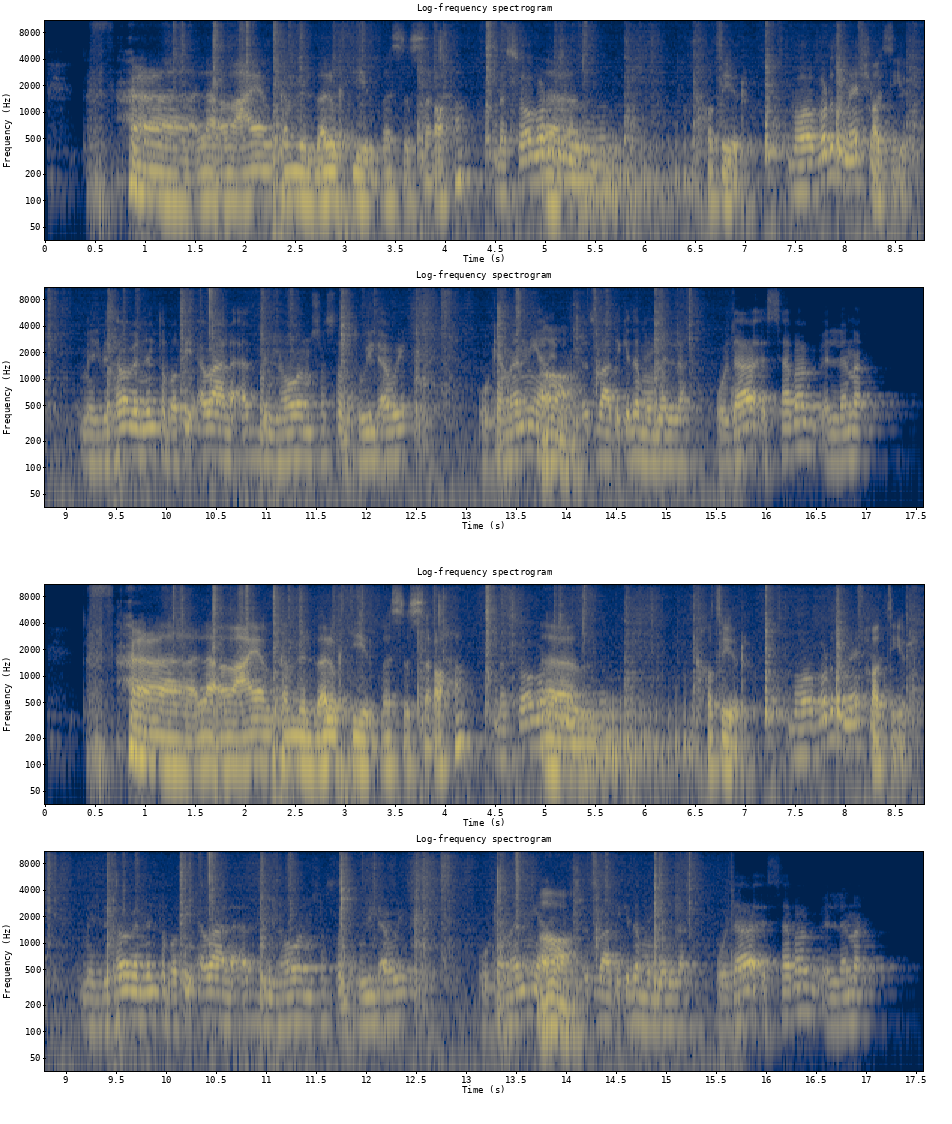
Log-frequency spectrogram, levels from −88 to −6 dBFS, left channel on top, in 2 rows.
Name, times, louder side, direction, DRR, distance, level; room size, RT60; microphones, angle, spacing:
voice 1, 0.4-4.2 4.9-6.1 6.5-6.9 8.3-8.6 13.7-14.1, right 2 dB, 80° right, 0.6 m, -31 dB
sound 1, 0.8-15.7, right 1 dB, 40° right, 1.0 m, -43 dB
voice 2, 4.5-5.7 7.4-8.6 9.1-12.5 13.1-16.9, left 2 dB, 40° left, 0.6 m, -34 dB
12.5 x 5.2 x 2.7 m
head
